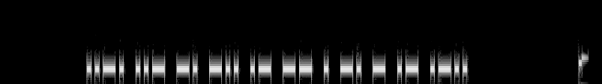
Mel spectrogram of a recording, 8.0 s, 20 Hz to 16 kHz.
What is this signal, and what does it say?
Morse code, heard as a keyed tone, about 22 wpm, 700 Hz. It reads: FUNDAMENTAL
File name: practice / 22wpm / Eleven Letter Words - 22wpm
